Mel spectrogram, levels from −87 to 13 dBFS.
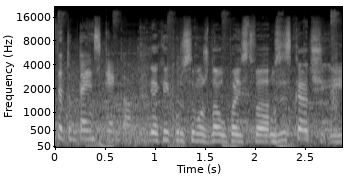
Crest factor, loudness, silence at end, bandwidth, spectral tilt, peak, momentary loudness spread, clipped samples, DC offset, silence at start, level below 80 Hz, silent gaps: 14 dB; -21 LUFS; 0 s; 19.5 kHz; -2.5 dB/octave; -6 dBFS; 3 LU; under 0.1%; under 0.1%; 0 s; -44 dBFS; none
